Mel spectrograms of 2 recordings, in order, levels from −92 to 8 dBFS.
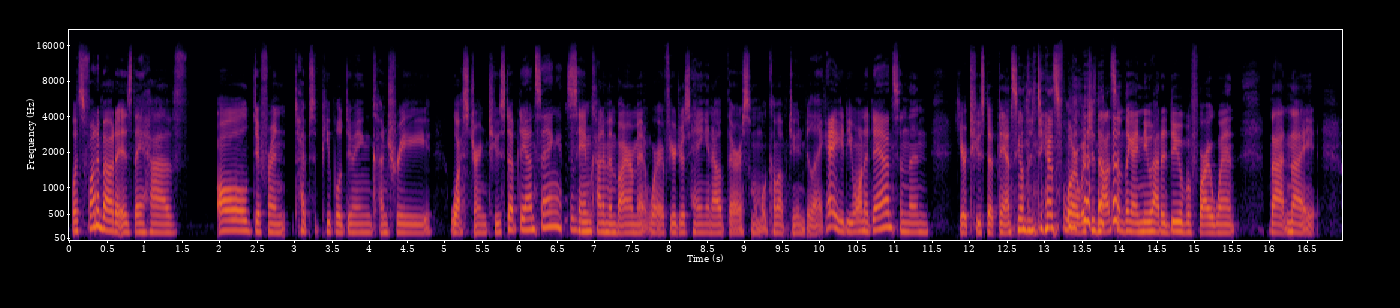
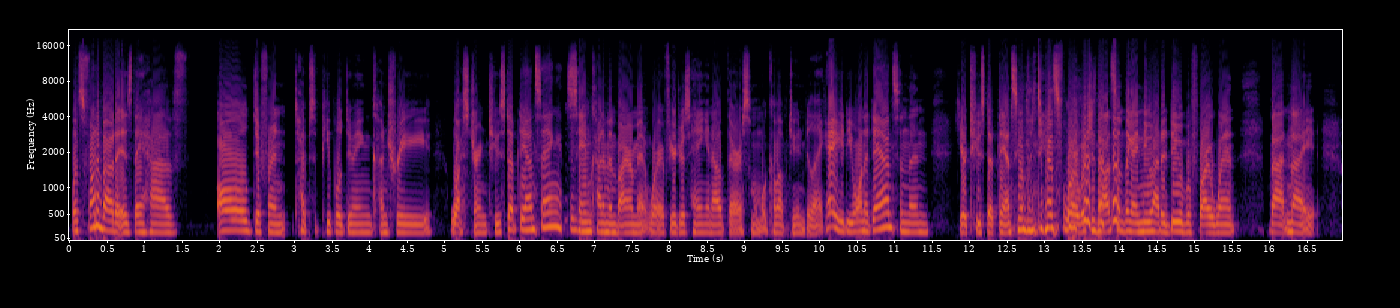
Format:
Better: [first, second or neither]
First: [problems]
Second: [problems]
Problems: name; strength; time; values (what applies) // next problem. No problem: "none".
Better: first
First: none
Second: distortion; slight; 6% of the sound clipped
